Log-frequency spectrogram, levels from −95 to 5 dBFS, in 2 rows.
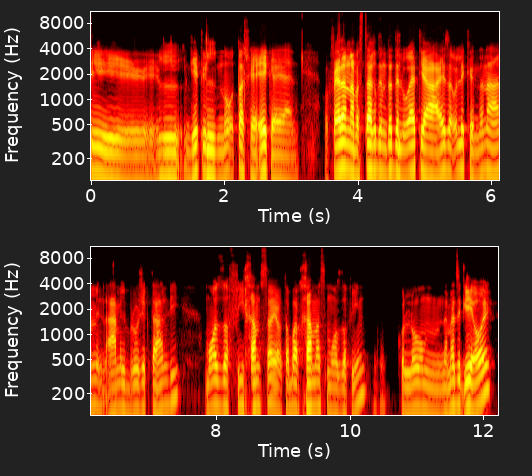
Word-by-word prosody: ال 115 -2 -3
جيتِ 135 +3 -1
لنقطة 125 +2 0
شائكة 130 +2 +2
يعني، 105 0 -5 0.4
وفعلًا 145 +3 +8
أنا 140 -3 +6
باستخدم 145 +2 +4
ده 150 - +2
دلوقتي 145 +1 +2
عايز 130 +3 +4
أقول 145 - -3
لِك 150 - -3
إن 120 +2 -6
أنا 145 +1 -2
عامل 135 +2 -4
عامل 125 +1 -4 0.2
project 135 0 -9
عندي 145 +9 -6 0.4
موظّف 140 0 -4
فيه 140 - -11
5، 135 0 -1
يُعتَبر 130 +1 -3
5 135 0 +1
موظّفين 120 - -10 0.5
كُلّهم 120 -1 -7
نماذج 140 +4 -5
AI، 180 +11 +1
130 Hz, 135 wpm, -23 LUFS, 120-140 Hz, 0.5 s, وفعلًا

